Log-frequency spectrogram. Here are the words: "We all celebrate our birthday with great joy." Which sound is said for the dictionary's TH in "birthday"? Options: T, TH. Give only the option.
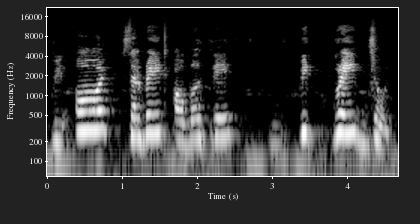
T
